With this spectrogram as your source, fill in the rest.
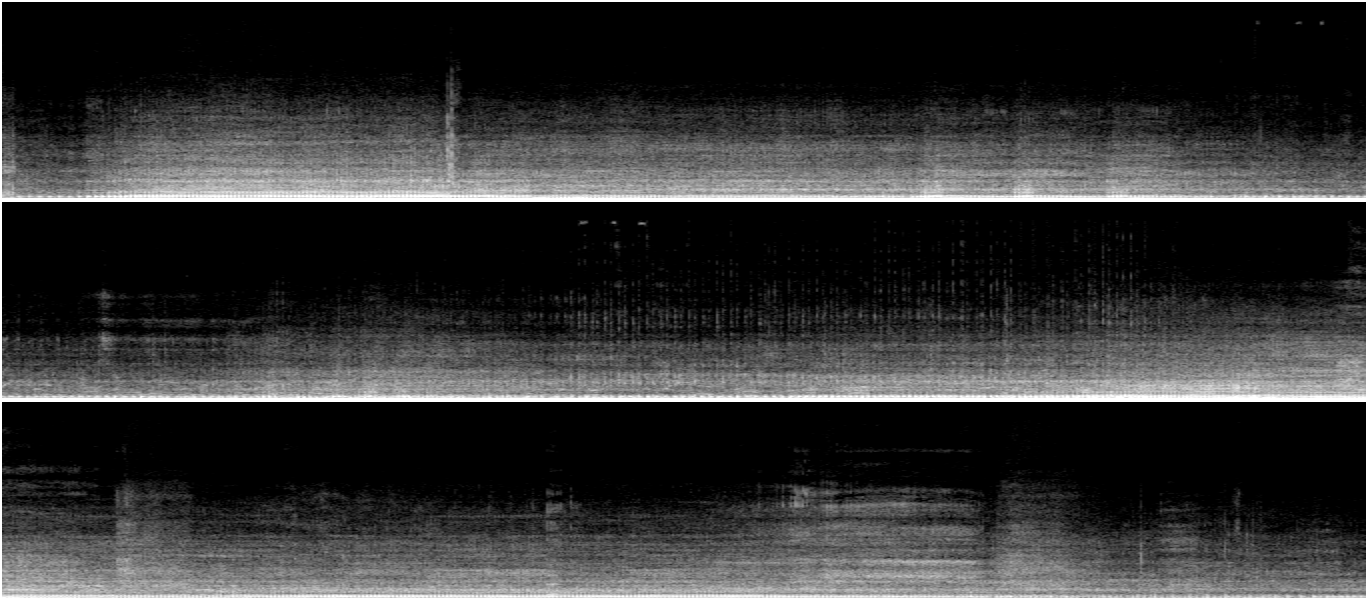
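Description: A rare motorcycle rides past with a loud, continuous engine drone that rises and dips with revving, while voices are heard over it.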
